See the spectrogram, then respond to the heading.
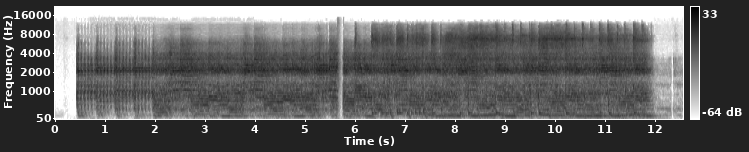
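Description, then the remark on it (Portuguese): A loud, driving punk rock song with heavily distorted, effects-soaked guitars and a twangy surf-rock flavor, playing continuously with a brief break midway before cutting off at the end. “Essa vibezinha de surf, muito parecidos lá, que eu sei que não é totalmente idêntico, mas não lembra, cara.”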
